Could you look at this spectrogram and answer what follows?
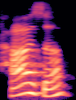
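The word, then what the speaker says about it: هذا: Haza is pronounced Haza, but it is written without the first alif.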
